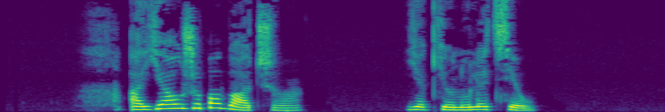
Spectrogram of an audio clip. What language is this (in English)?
Belarusian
